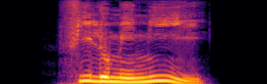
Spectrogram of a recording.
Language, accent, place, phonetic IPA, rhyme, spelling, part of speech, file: German, Germany, Berlin, [fɪlumeˈniː], -iː, Phillumenie, noun, De-Phillumenie.ogg
- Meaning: phillumeny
